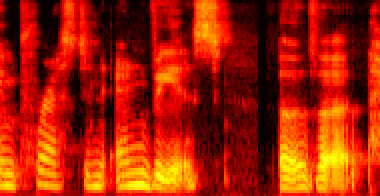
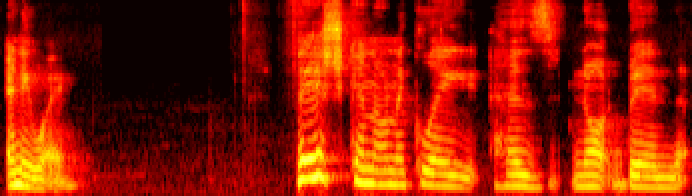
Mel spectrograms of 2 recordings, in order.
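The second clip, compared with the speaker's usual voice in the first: ordinary talk, nothing marked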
